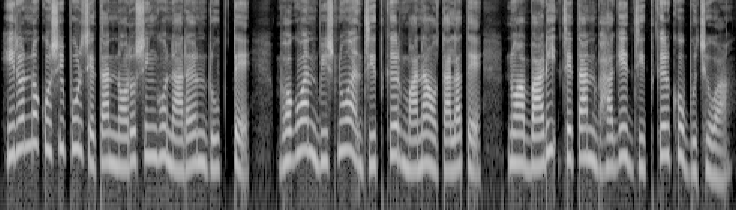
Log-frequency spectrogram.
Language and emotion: Santali, neutral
